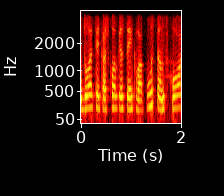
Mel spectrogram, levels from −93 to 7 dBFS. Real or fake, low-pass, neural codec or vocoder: real; 3.6 kHz; none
